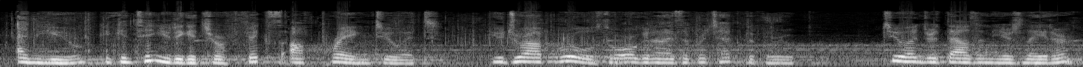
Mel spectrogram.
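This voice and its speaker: A man voicing a detached, inhuman god who lectures in a clinical, measured, condescending way in a motion comic. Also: high voice, darkish tone. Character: detached inhuman god entity, coldly disdainful of humans. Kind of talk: dramatic comic narration. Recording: long reverb, faint music behind.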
